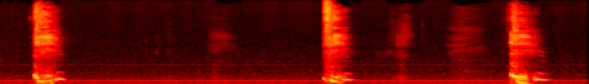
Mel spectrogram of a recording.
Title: lots of cold sneezes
